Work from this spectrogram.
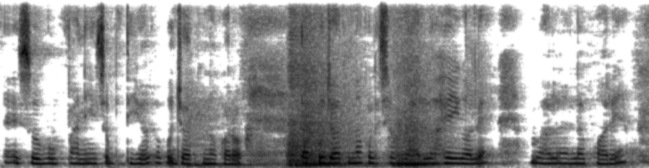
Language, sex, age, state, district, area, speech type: Odia, female, 18-30, Odisha, Malkangiri, urban, spontaneous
